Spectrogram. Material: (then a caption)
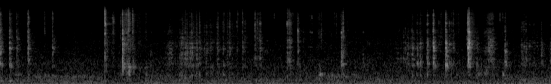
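Soap. A utility knife blade shaves a hand-sized, solid orange bar of dry laundry soap, making a quick, irregular run of crisp, bright ticks and scrapes. Each click is short and dry with almost no ring, over a soft steady hiss.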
